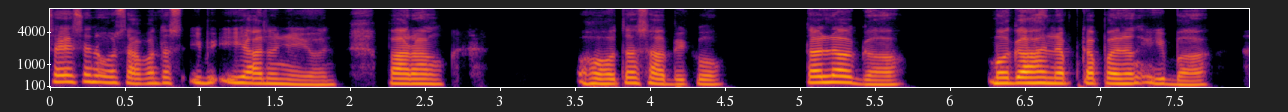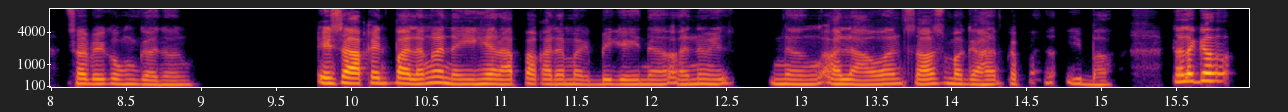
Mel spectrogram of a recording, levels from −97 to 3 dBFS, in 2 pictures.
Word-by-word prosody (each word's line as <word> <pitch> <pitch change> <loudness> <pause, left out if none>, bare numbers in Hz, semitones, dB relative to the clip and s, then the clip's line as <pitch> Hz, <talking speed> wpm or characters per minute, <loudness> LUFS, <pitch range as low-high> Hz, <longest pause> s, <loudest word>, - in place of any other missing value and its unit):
saya-saya 275 0 +1
ng 255 - -1
usapan 220 -2 -2
ta's 230 -1 -6
ibi 235 -1 -4
iaano 230 -8 0
niya 175 -4 -3
yun. 165 - -6 0.4
Parang 200 -2 +2 0.9
oo, 205 -1 +2
ta's 230 -1 0
sabi 185 -3 -1
ko, 185 -1 -4 0.6
"Talaga? 210 -9 +3 0.6
Maghahanap 225 -1 +5
ka 215 - +3
pa 210 -1 +2
ng 205 +2 0
iba?" 170 -4 -3 0.4
sabi 200 -2 +1
kong 195 -1 -3
gano'n. 170 -1 -4 0.9
"Eh, 225 - +6
sa'kin 220 0 +5
palang 215 0 +3
nga 245 - +4
nahihirapan 190 0 0
ka 190 0 -3
na 190 - -2
magbigay 180 0 -3
ng 180 0 -3
ano, 185 +2 -2
eh, 190 +1 -3 0.3
ng 190 -1 -2
allowance, 190 +2 -1
ta's 195 +2 +1
maghahanap 185 -3 -2
ka 210 - -6
pa 325 - -19
ng 240 +2 -14
iba." 170 -5 -6 0.4
Talagang 310 +2 +6
200 Hz, 160 wpm, -23 LUFS, 185-225 Hz, 0.9 s, Eh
